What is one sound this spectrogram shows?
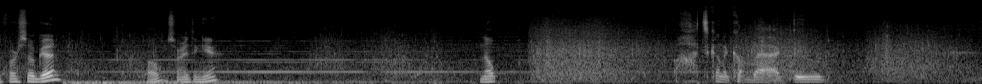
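Water splashes as a figure swims.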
